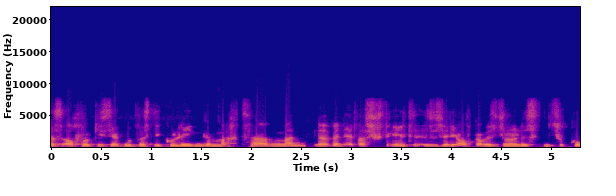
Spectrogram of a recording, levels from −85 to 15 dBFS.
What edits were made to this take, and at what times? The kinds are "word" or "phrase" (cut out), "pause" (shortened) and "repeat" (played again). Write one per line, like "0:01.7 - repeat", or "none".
0:02.5 - word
